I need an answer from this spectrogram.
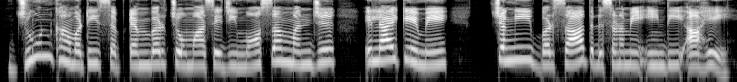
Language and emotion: Sindhi, neutral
